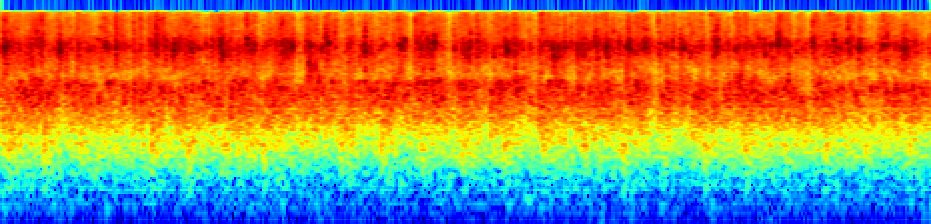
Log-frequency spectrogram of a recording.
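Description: A sustained round of applause from an audience for the guests Paddy Barclay, Alison Rudd, Tony Cascarino and Tony Evans, dense and loud, with many hands clapping in a steady crackling wash that holds evenly throughout, no voices standing out.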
